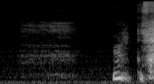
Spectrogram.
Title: chhinkni sneezes, messy, nose blowing, tissues shown at end 🤧🤧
